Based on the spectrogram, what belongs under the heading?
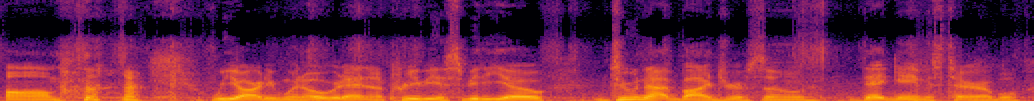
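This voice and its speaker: A man's voice: mid-range voice, moderate pace, darkish tone, a little hiss or hum. A man giving casual, rambling commentary on a game update, sleepy and yawning, with lots of fillers and slang. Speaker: gaming channel host.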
